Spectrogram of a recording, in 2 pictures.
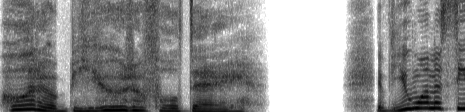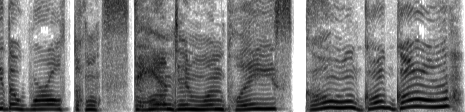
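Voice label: Ambient Female Brisk, Dialog; Duviri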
